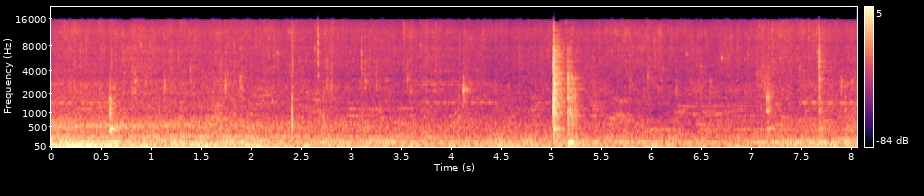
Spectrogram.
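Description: Battered banana slices sizzling in hot oil in a frying pan, with light clicks of metal utensils against a bowl and one sharp clack about five seconds in.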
